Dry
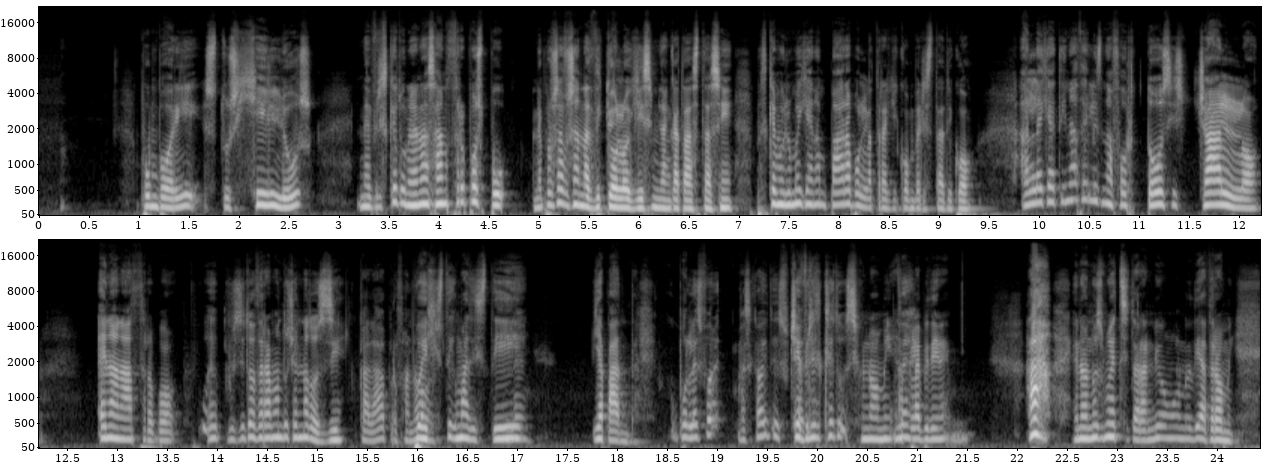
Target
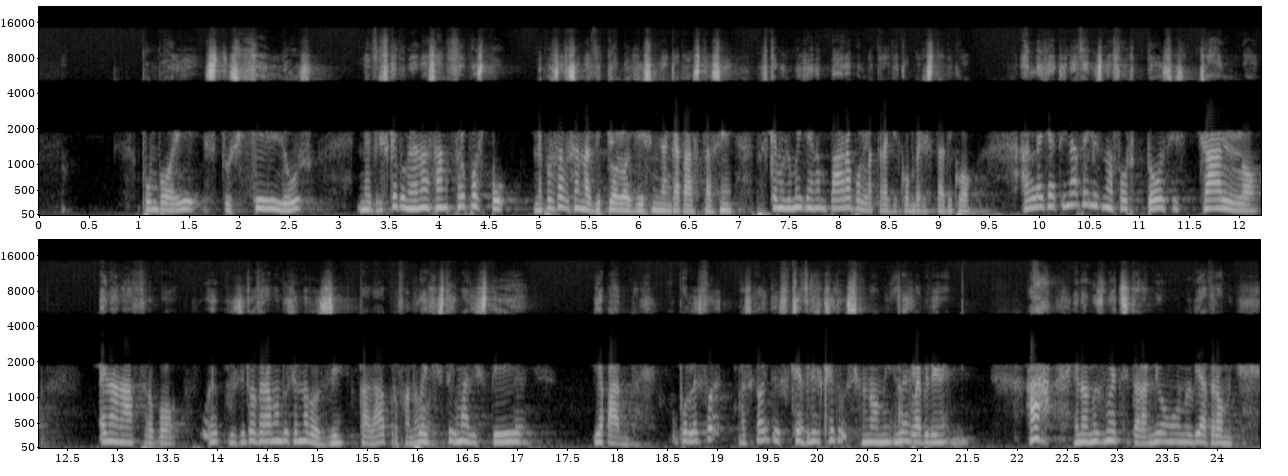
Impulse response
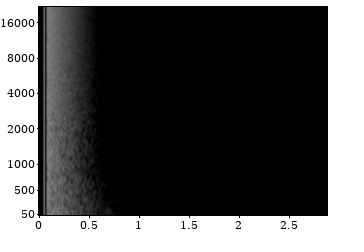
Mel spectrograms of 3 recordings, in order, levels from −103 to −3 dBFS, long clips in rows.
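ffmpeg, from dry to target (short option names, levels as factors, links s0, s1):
-filter_complex "[0:a]equalizer=f=440:t=o:w=0.36:g=2.5,asplit=2[s0][s1];[1:a]atrim=start_sample=2205[s2];[s1][s2]afir=irnorm=-1:irlink=0,volume=0.075[s3];[s0][s3]amix=inputs=2:normalize=0,afftfilt=real='re*(1-between(b*sr/4096,2600,7400))':imag='im*(1-between(b*sr/4096,2600,7400))':win_size=4096:overlap=0.75,acompressor=threshold=0.02:ratio=2.5,crystalizer=i=6:c=0,asetrate=31183,aresample=44100,atempo=1.41421,highshelf=f=12000:g=-3,volume=0.562"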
